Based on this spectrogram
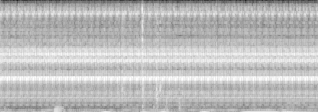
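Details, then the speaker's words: Old desktop computer not powered on in years: on plugging in, a repeating electronic alarm pulses steadily over room hum and cannot be silenced from the power switch; cause unknown. "oh boy hear that the thing is I can't even turn it off"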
